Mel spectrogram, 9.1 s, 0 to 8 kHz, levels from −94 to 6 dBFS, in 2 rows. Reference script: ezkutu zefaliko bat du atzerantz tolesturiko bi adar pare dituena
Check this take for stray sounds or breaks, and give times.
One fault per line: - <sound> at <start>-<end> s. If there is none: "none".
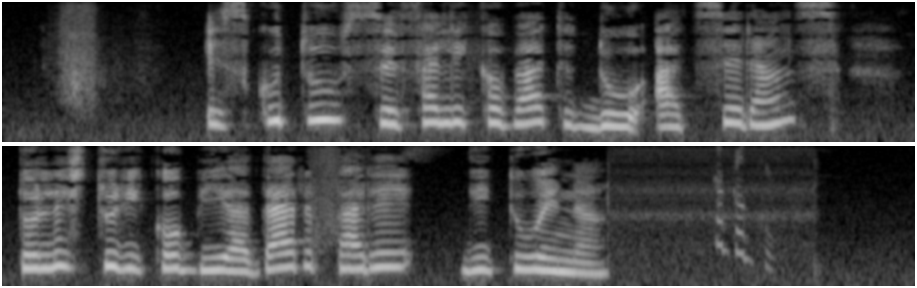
- chirp at 8.1-8.4 s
